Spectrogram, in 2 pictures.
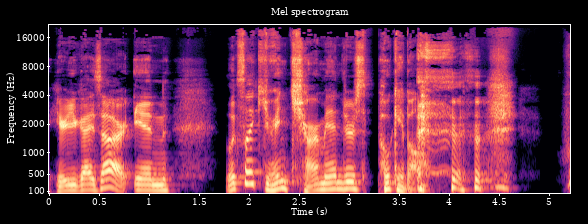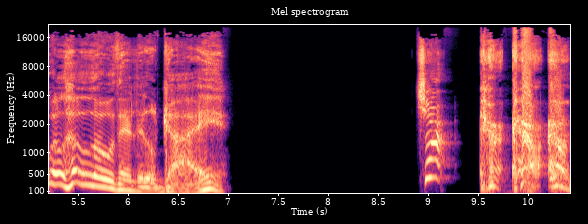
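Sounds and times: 
speech: 0:00.0 - 0:07.0, 0:08.9 - 0:10.4
laughter: 0:03.7 - 0:04.6
throaty coughing to clear something caught in the throat: 0:09.5 - 0:10.4.

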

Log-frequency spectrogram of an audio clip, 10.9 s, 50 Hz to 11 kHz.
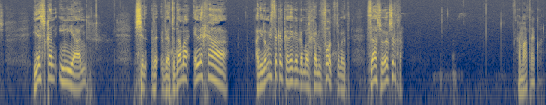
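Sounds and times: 
speech: 0:00.0 - 0:01.9, 0:02.7 - 0:08.2, 0:10.4 - 0:10.9
birds chirping: 0:09.2 - 0:10.4.

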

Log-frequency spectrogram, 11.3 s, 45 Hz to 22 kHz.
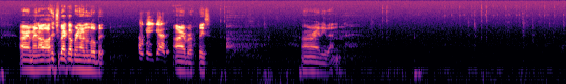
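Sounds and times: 
low steady hum: 0:00.0 - 0:11.3
speech: 0:00.4 - 0:02.2, 0:02.8 - 0:04.3, 0:06.0 - 0:06.9
computer mouse clicking: 0:07.4 - 0:08.5, 0:09.2 - 0:11.3.

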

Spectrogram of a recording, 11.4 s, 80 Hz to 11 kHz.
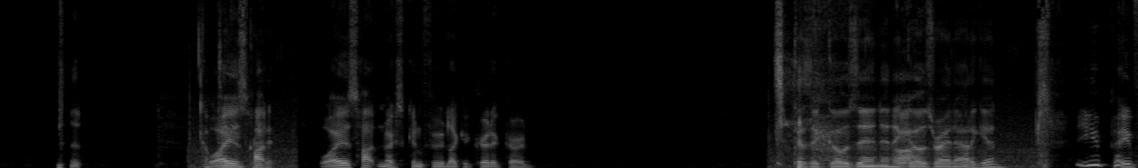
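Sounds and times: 
speech: 0:00.6 - 0:01.0, 0:02.0 - 0:05.4, 0:07.7 - 0:11.3
person coughing harshly after laughing: 0:07.7 - 0:09.3.

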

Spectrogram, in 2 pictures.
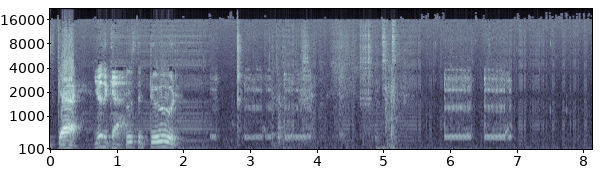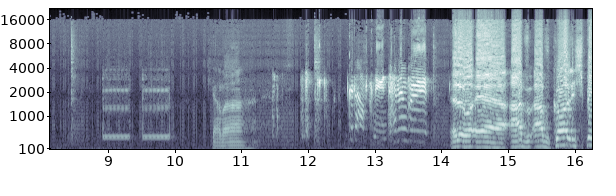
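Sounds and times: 
speech: 0:00.1 - 0:02.0, 0:10.6 - 0:11.2, 0:13.0 - 0:16.2
phone line double-burst ringback tone on an outgoing prank call: 0:01.3 - 0:07.0, 0:08.9 - 0:10.0
brief thump: 0:04.9 - 0:05.4.

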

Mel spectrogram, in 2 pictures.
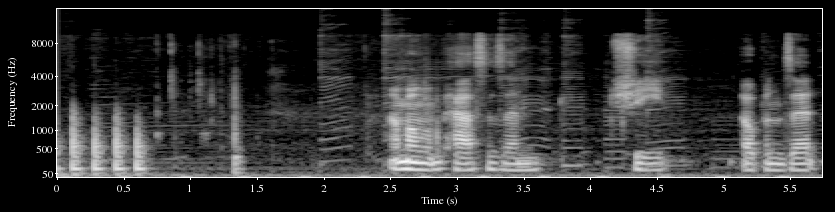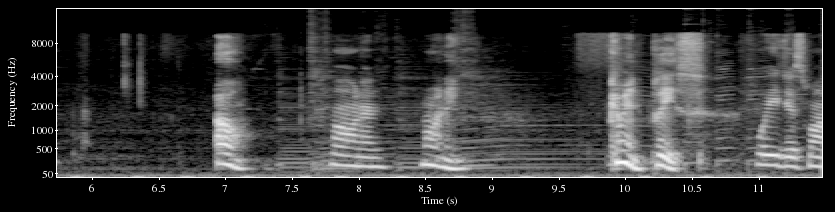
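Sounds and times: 
firm knocking on a door: 0:00.0 - 0:00.8
speech: 0:02.5 - 0:05.8, 0:06.9 - 0:09.0, 0:09.9 - 0:11.4.

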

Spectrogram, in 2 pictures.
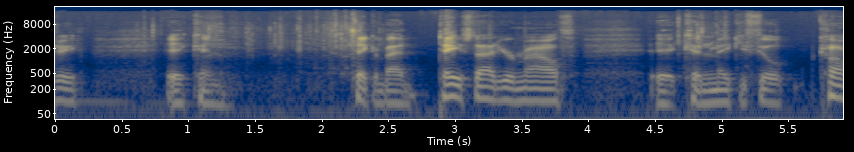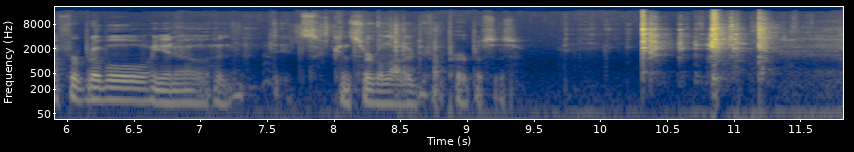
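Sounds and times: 
speech: 0:00.0 - 0:01.4, 0:02.2 - 0:09.5
metal cook pot from a survival kit clanking and rattling: 0:10.2 - 0:11.8.

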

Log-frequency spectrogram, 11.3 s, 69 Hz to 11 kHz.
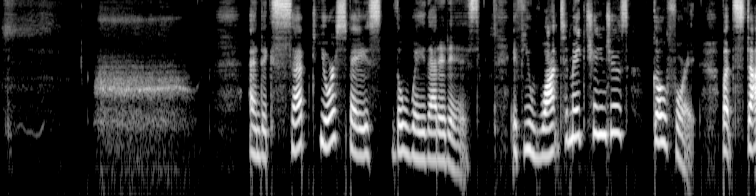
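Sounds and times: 
long deep inhale with a slightly whistly tone: 0:00.0 - 0:03.7
speech: 0:03.8 - 0:11.3.

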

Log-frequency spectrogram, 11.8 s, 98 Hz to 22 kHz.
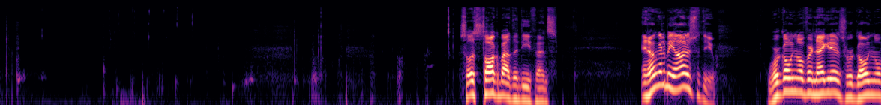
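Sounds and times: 
quiet wet mouth clicks: 0:00.0 - 0:06.1
person sipping a drink: 0:01.3 - 0:06.0
speech: 0:06.2 - 0:07.5, 0:08.6 - 0:11.7.

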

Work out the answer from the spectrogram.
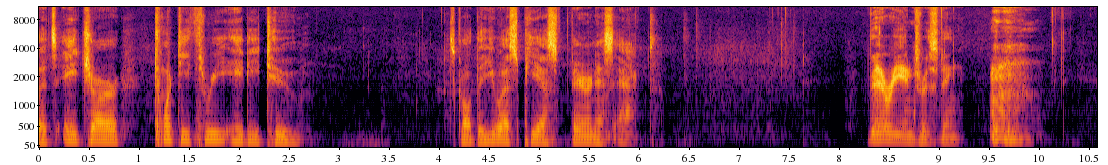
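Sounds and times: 
speech: 0:00.0 - 0:02.7, 0:04.1 - 0:06.2, 0:08.3 - 0:09.9
person coughing: 0:09.5 - 0:10.1.

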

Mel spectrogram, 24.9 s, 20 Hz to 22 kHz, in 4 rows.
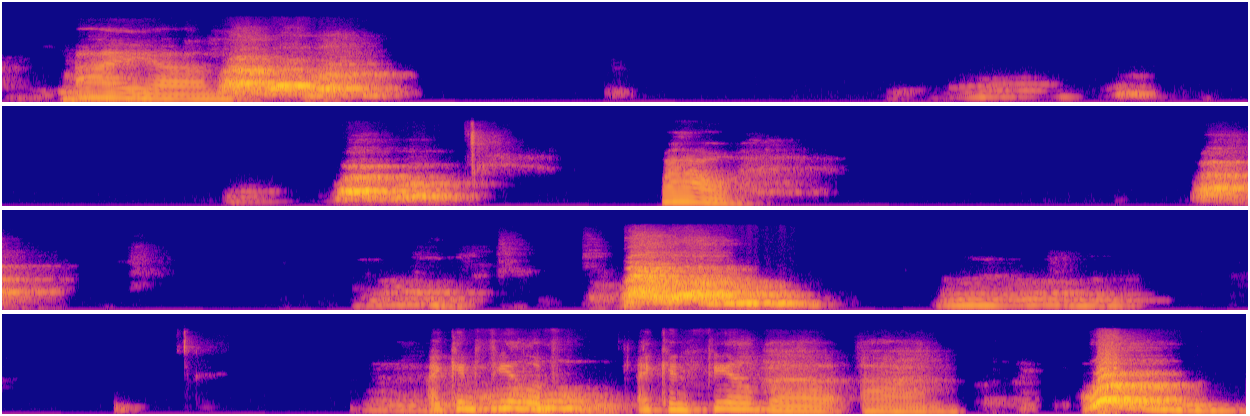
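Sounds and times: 
speech: 0:00.3 - 0:01.8, 0:09.5 - 0:10.1, 0:20.7 - 0:23.5, 0:24.1 - 0:24.8
dog barking: 0:01.1 - 0:02.1, 0:07.9 - 0:08.6, 0:12.2 - 0:12.8, 0:15.4 - 0:16.6, 0:24.1 - 0:24.8.

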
